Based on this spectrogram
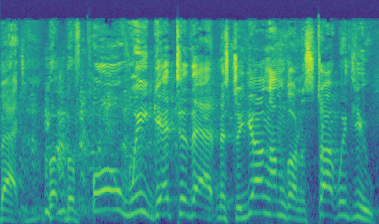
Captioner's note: crowd laughing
